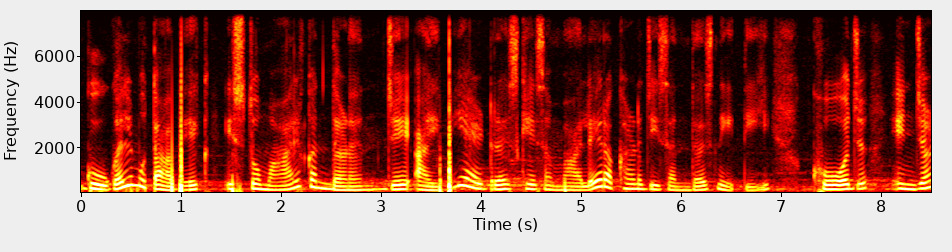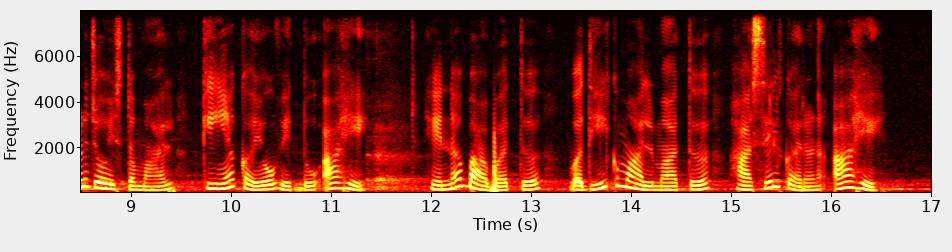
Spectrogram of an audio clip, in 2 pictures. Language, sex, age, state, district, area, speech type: Sindhi, female, 18-30, Delhi, South Delhi, urban, read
